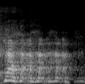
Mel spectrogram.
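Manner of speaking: mock coworker's chuckle; imitated laugh. Coworker laughing off the complaint, imitated laugh. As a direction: act out his brush-off laugh. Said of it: "he would be like".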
